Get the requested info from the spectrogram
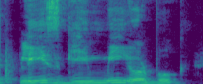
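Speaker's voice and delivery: very slow, word by word; slow example sentence. Shown as a demonstration. Teacher reading an English example to Hindi students, slow and clear. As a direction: read the model sentence slowly for learners. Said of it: "अब जैसे यहाँ पे sentence है".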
